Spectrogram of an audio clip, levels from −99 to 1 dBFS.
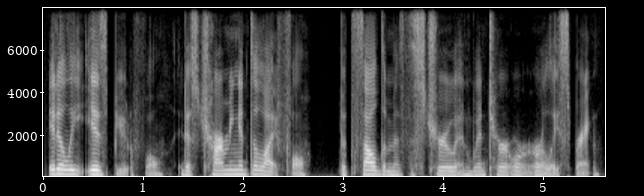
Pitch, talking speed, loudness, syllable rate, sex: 180 Hz, 190 wpm, -20 LUFS, 5.5 syllables/s, female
